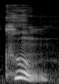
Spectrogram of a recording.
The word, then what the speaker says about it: cum: And lastly, for the short vowels, the vowel U is pronounced like the U in put. An example is the word cum, which means with.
